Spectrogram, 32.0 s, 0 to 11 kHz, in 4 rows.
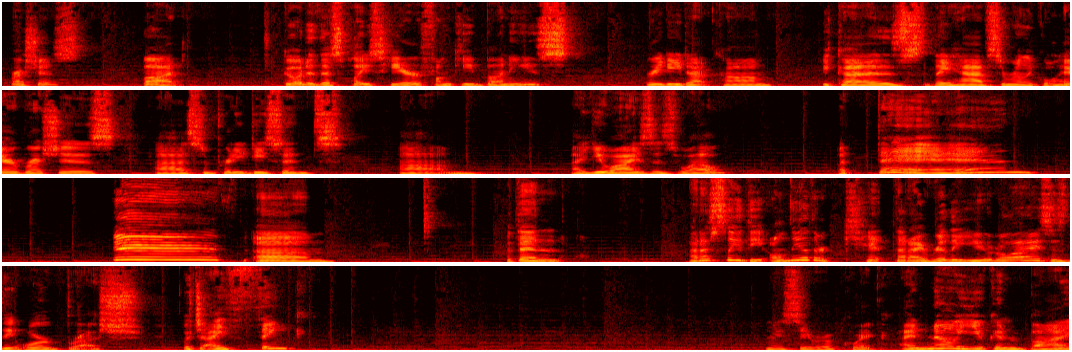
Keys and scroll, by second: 0.6 ctrl+v, 1.6 Return, 26.7-30.1 typing.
